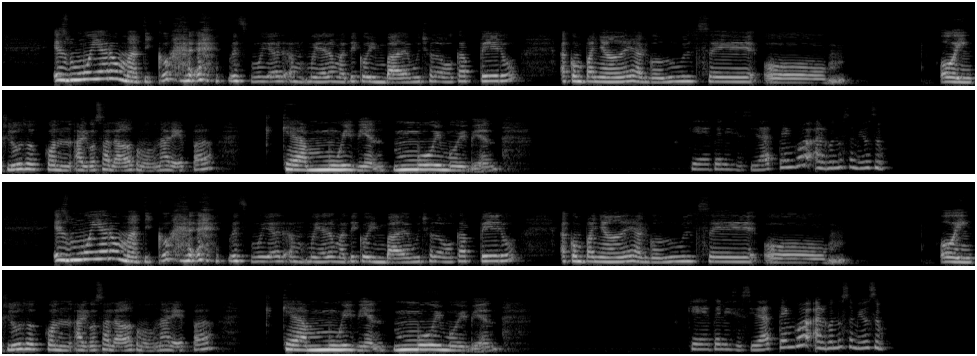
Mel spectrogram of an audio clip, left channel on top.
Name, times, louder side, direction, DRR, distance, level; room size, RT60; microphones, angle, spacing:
voice 1, 0.0-8.4 9.4-12.1 12.5-15.0, equal, 5° left, 0.4 m, -26 dB
voice 2, 16.6-18.5, right 2 dB, 60° right, 0.5 m, -34 dB
5.0 x 2.3 x 2.3 m
head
